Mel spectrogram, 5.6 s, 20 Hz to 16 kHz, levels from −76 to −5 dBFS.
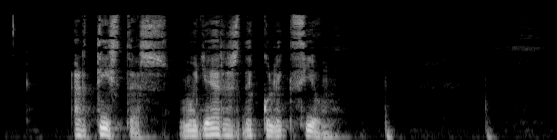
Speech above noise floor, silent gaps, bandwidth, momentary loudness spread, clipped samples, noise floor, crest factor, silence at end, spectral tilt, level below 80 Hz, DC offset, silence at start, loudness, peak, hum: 44 dB; none; 11.5 kHz; 21 LU; under 0.1%; -69 dBFS; 20 dB; 0.65 s; -4.5 dB/octave; -46 dBFS; under 0.1%; 0.75 s; -26 LUFS; -8 dBFS; none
